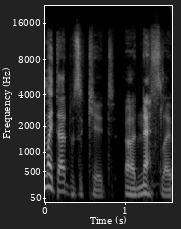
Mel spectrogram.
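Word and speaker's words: Nestlé: dad was a kid Nestle was pronounced Nestle and you have was it yeah you'd have Nestles because it was like angiz and now we pronounce it Nestle because that's more Clos probably because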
